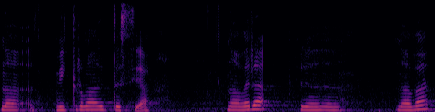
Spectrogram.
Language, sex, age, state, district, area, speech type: Sanskrit, female, 18-30, Kerala, Kannur, urban, spontaneous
